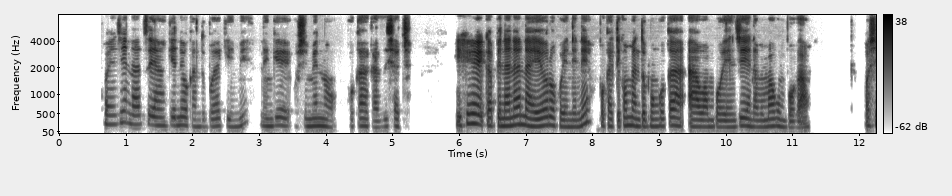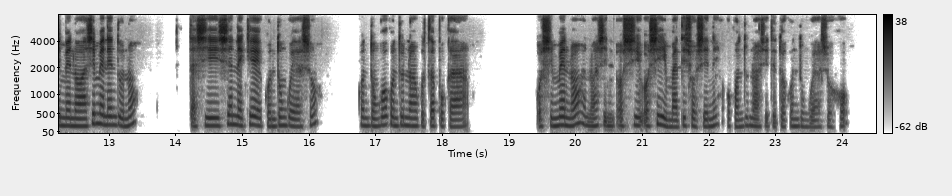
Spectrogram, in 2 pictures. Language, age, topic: Oshiwambo, 25-35, agriculture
